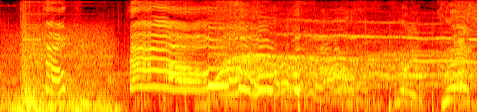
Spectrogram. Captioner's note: screams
